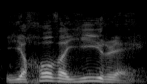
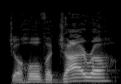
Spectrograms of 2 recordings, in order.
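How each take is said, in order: First: The second word begins with a Y sound. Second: The second word begins with a J sound. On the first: This is the Hebrew form of the name. The speaker calls it right. "it actually says Jehovah Yireh, Y-I-R-E-H" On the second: This is the Greek-derived form of the name. The speaker calls it wrong. "the Greek pronunciation ... It's an absolute butcher of the Hebrew"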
